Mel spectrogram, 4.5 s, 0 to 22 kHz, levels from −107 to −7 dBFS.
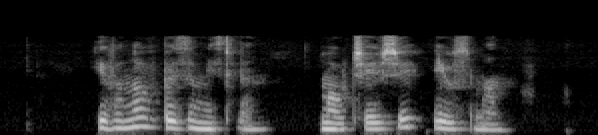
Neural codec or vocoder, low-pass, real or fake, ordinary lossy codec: vocoder, 44.1 kHz, 128 mel bands, Pupu-Vocoder; 7.2 kHz; fake; MP3, 64 kbps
